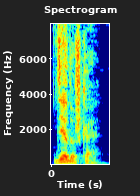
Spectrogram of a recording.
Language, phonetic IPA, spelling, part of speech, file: Russian, [ˈdʲedʊʂkə], дедушка, noun, Ru-дедушка.ogg
- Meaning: 1. diminutive of дед (ded): grandfather 2. diminutive of дед (ded): old man 3. top of the house, ninety in the lotto game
